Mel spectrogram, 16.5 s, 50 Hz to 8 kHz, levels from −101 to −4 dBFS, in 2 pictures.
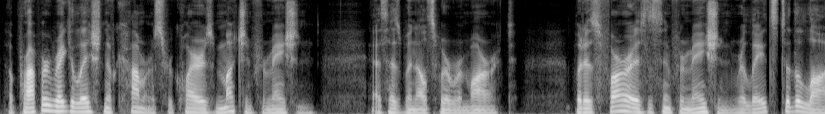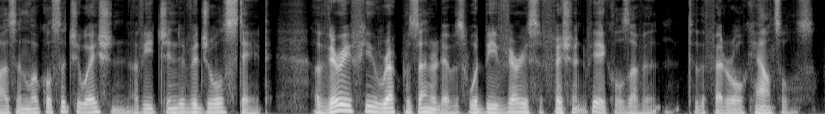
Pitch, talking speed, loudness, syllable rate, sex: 95 Hz, 165 wpm, -25 LUFS, 6.1 syllables/s, male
